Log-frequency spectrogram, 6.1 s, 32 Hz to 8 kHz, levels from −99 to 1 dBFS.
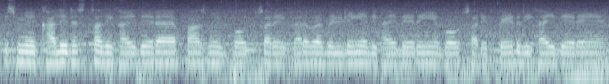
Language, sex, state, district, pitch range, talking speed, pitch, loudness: Hindi, male, Rajasthan, Bikaner, 125-130 Hz, 245 wpm, 125 Hz, -17 LUFS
